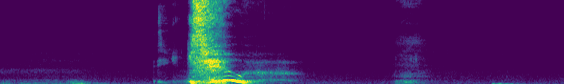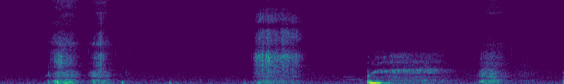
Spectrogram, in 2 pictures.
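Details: Morning sneezes: one loud, sharp sneeze, followed by several fainter short bursts and sniffs.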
